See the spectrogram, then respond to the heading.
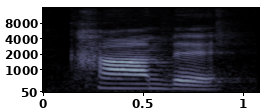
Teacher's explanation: So with a question, combinations, the tonic will be low and rising. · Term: yes-no question rise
